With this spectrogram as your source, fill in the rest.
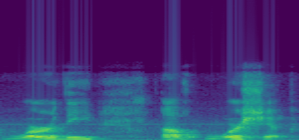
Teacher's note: Okay, they both are alliterated, but more than that, they both start with that wor sound, the O and then the closing R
